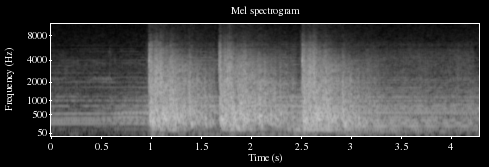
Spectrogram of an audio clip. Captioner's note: dramatic music; gun firing in distance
